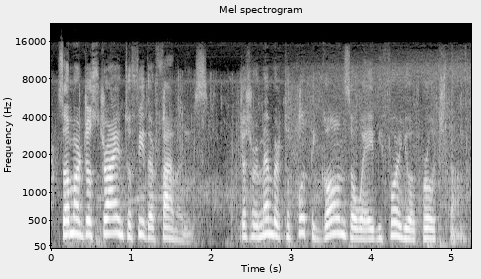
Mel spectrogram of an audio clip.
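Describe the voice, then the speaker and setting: A tough young rebel woman and ex-soldier, voiced by a woman, brisk and wry as she lays out the plan. Her voice sits in a middle range, with faint ambience behind. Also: mid-range voice, lively intonation, slight background noise, lightly acted. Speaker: guide giving mission briefings. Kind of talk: video game cutscene acting.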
